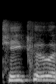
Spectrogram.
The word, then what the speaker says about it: Teku: Tiku, is that it? Yeah, I say teku, but I think you can say tiku.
